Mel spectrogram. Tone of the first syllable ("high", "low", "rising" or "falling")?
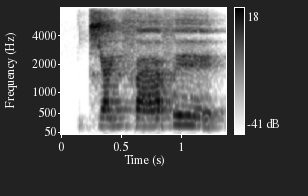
rising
